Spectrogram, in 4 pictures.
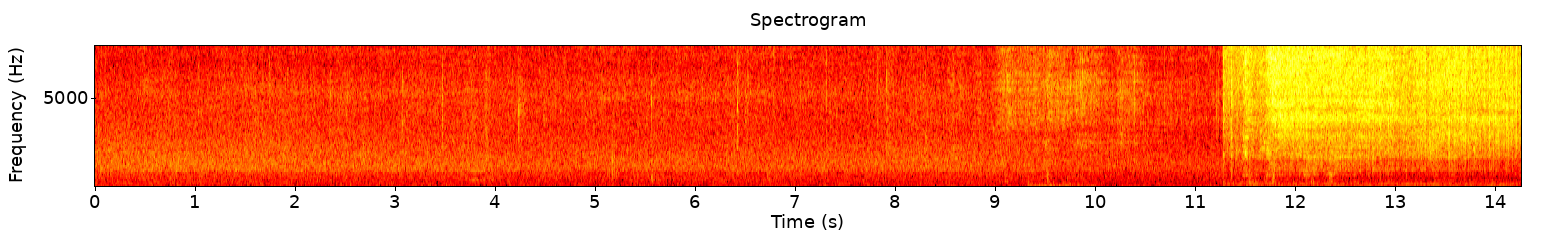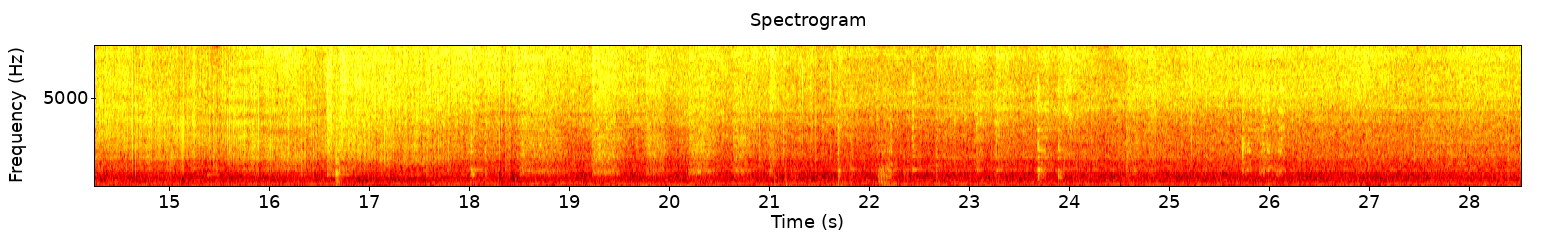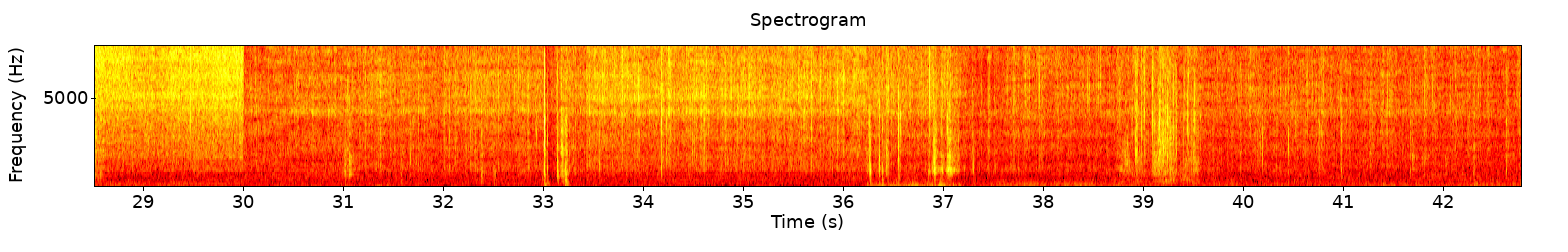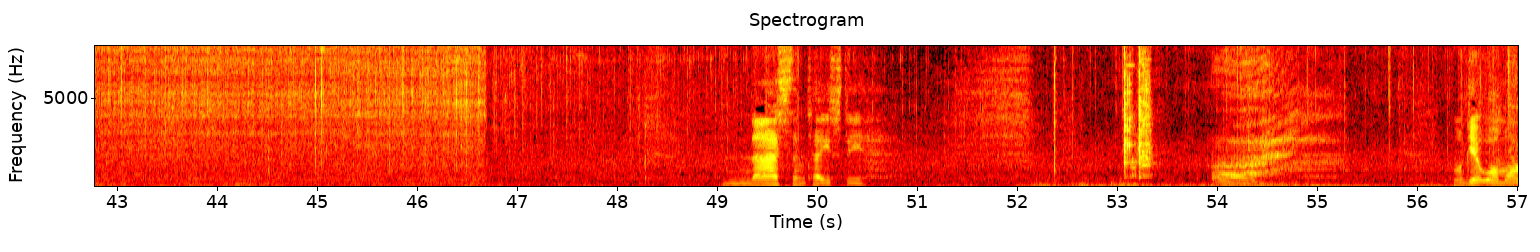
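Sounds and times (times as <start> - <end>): meat sizzling in a frying pan: 11.3 - 48.4.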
